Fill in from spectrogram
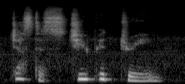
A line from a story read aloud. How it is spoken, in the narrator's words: she muttered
